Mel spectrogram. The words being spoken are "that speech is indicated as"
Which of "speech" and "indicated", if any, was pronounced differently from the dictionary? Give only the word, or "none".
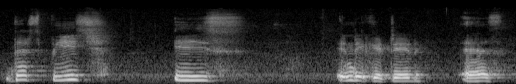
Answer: none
